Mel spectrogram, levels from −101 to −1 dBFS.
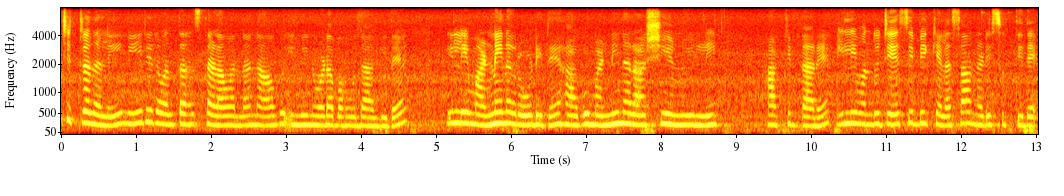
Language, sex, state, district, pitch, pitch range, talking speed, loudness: Kannada, male, Karnataka, Bellary, 235 Hz, 220-255 Hz, 95 wpm, -19 LUFS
